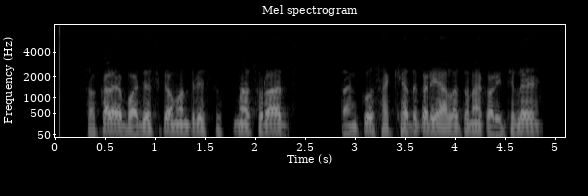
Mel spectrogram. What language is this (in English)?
Odia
